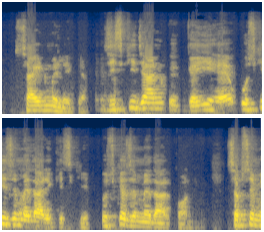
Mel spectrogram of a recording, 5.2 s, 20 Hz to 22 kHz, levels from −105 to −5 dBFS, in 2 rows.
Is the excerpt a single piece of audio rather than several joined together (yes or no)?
no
